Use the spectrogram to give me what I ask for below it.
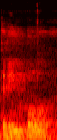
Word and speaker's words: Trimbo: Nuestra solución se llama Trimbo Recihome, ¿vale? Trimbo, ¿cómo se escribe?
